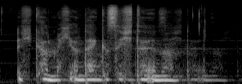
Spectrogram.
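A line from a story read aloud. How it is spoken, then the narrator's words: Whisper. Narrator (German): flüstert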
